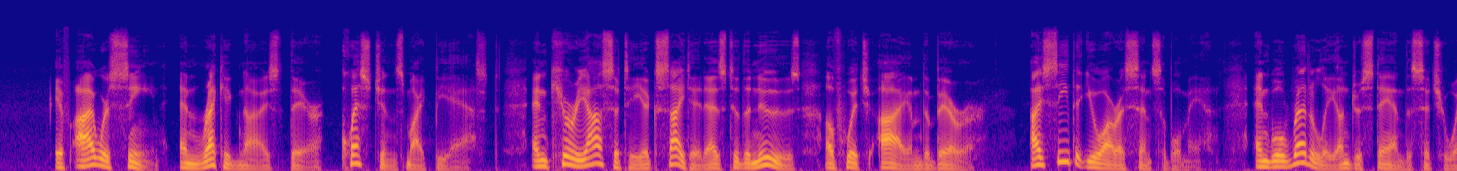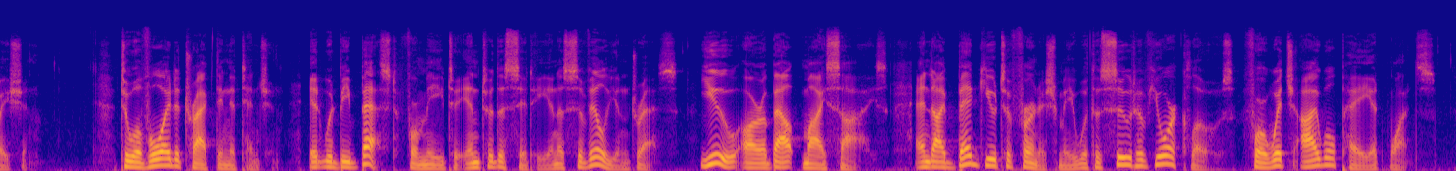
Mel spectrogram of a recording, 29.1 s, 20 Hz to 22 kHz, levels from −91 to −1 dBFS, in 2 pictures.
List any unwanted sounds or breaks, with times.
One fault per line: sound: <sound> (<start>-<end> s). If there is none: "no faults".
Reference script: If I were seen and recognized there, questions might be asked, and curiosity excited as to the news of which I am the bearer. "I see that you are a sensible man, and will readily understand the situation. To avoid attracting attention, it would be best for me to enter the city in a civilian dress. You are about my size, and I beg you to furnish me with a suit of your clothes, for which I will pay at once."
no faults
